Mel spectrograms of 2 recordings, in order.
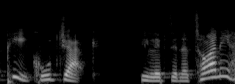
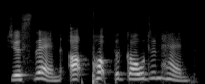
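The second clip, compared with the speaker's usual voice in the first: plain reading voice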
